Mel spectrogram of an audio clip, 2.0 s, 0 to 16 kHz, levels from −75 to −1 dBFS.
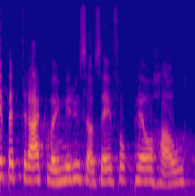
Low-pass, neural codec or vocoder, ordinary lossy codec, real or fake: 14.4 kHz; none; none; real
